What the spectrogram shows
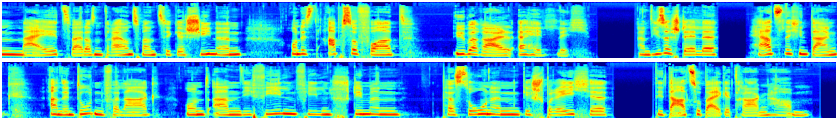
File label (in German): mundart wienerisch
